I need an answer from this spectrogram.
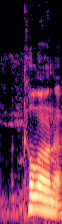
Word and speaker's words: Kelowna: Kelowna.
